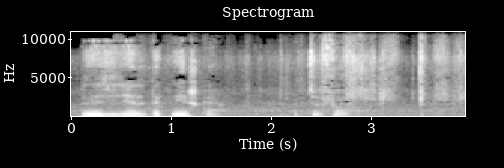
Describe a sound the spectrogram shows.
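Paper pages rustle as they are flipped by hand.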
